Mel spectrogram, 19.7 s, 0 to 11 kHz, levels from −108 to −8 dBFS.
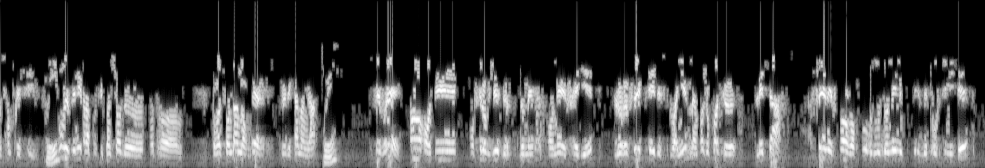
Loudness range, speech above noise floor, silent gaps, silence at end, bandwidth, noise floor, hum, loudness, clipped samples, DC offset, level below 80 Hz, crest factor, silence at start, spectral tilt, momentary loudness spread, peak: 3 LU; 44 dB; none; 0.35 s; 8 kHz; -58 dBFS; none; -14 LUFS; under 0.1%; under 0.1%; -52 dBFS; 14 dB; 0 s; -6.5 dB/octave; 11 LU; 0 dBFS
